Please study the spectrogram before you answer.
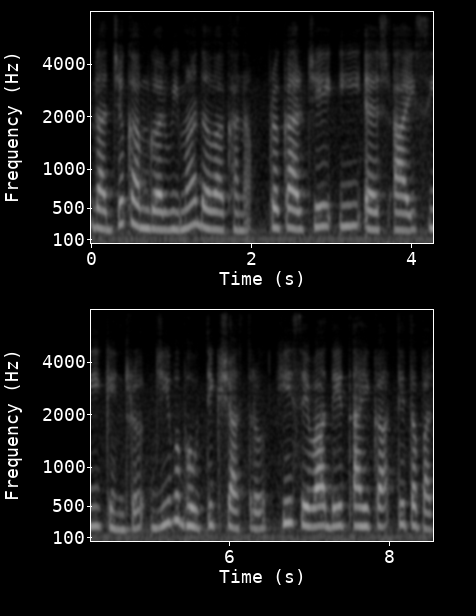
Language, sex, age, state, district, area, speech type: Marathi, female, 18-30, Maharashtra, Washim, rural, read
